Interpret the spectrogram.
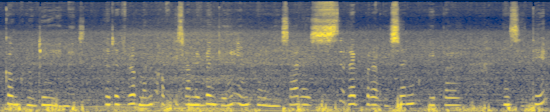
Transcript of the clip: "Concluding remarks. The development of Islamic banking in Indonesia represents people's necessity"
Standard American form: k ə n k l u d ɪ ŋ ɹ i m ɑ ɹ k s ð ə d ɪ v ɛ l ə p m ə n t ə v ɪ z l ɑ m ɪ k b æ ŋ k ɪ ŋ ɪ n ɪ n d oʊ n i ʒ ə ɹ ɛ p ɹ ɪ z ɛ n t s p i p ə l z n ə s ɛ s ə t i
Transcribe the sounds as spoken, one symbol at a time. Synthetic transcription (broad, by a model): k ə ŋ k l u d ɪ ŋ l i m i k s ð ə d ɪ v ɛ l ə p m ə n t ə f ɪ s l ɑ m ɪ k b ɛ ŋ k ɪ ŋ ɪ n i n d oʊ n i s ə ɹ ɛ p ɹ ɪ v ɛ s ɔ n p i p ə l n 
